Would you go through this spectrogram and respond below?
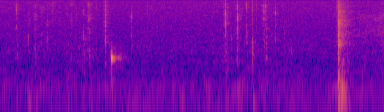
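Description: A computer keyboard clicks softly as a command is typed, scattered keystrokes at an uneven pace with a couple of louder taps, close and quiet with no talk.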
